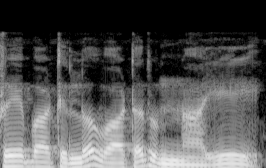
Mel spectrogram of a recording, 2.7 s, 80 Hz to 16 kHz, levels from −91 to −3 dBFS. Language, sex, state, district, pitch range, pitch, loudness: Telugu, male, Telangana, Hyderabad, 85-110 Hz, 100 Hz, -13 LUFS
